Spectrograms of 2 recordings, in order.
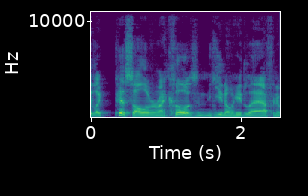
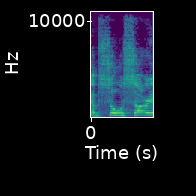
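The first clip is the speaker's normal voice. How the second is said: panicked apology; 10 semitones higher, 4 dB louder than usual. Retold or imitated. Apologising to angry stranger.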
